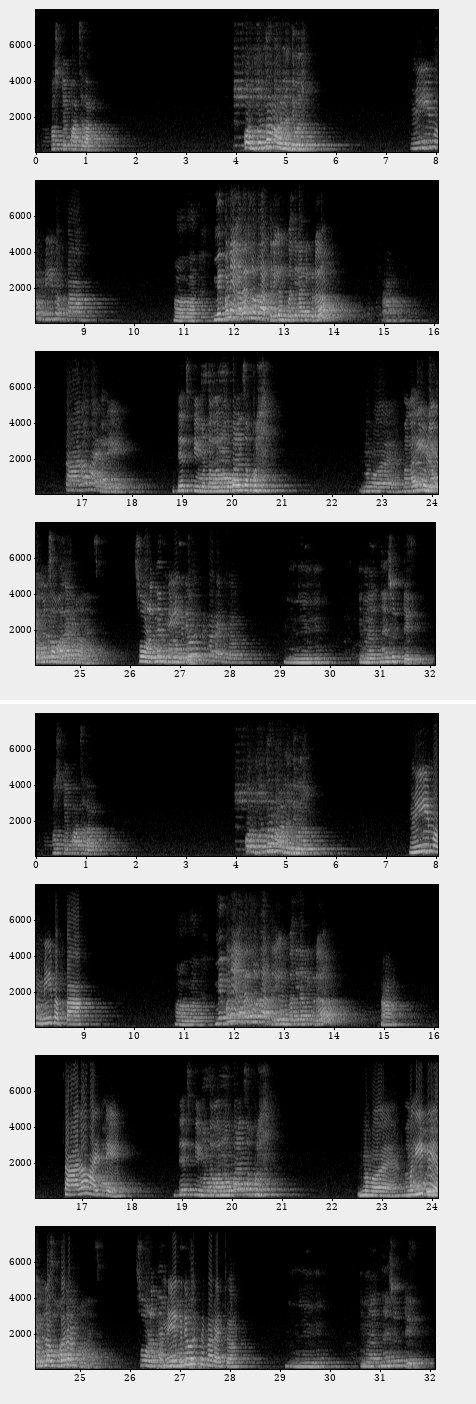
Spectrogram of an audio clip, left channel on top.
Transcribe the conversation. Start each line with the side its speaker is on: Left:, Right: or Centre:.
Left: तोय पाचला, कोण कोण जाऊन आला नदीवर?
Right: मी, मम्मी, पप्पा.
Left: हा हा मी पण येणार आहे सोड, रात्री गणपतीला ति कडं.
Right: हा चहाला हाय
Left: कार्यक्रम
Right: ते.
Left: तेच की म तवर नऊ पर्यंत सपल.
Right: म होय.
Left: बघायच
Right: मग ये
Left: व्हिडिओ
Right: की
Left: बघून
Right: लवकर
Left: समाधान मानायचं. सोडत नाहीत
Right: मी
Left: ग लवकर.
Right: एक दिवस करायचं
Left: हम्म मिळत नाही सुट्टी.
